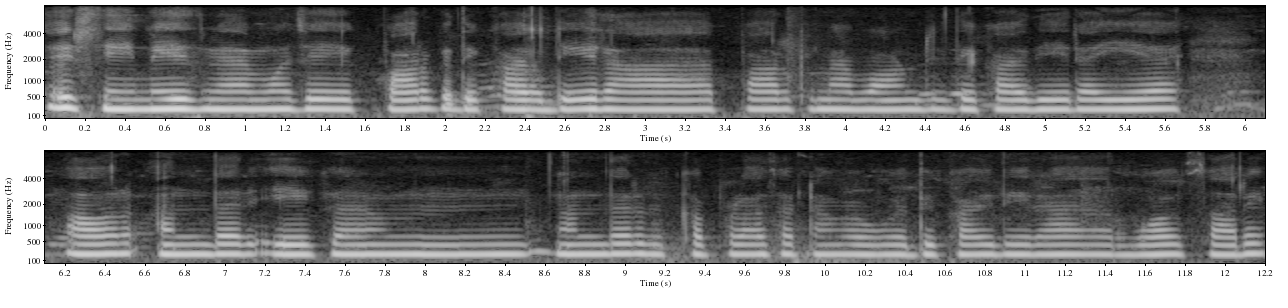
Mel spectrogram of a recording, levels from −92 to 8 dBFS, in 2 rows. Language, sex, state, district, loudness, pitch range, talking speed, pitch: Hindi, male, Chhattisgarh, Raigarh, -18 LUFS, 210-220 Hz, 155 wpm, 215 Hz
